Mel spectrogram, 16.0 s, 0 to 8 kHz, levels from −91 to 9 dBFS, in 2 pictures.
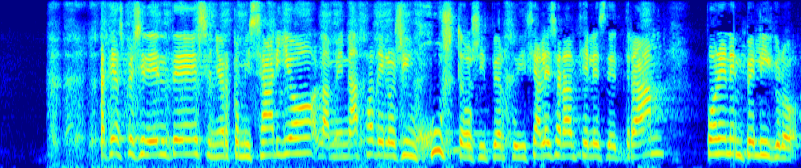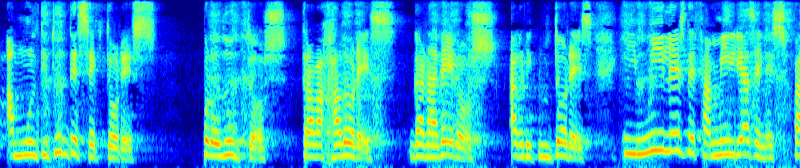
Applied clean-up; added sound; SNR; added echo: neural mask model Resemble Enhance denoiser.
